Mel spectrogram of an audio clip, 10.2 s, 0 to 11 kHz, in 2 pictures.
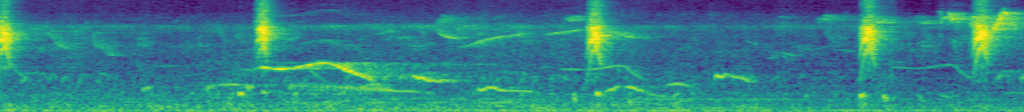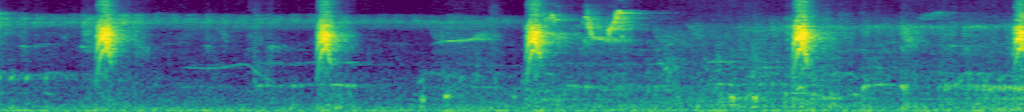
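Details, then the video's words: High, sharp chips from nest-building Baya weavers at Lopburi, Thailand, on the morning of 1 May 2026. The chips come irregularly, often in pairs, over soft chatter and a few thin, rising whistles. "เสียงนกกระจาบทำรัง ยามเช้า"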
